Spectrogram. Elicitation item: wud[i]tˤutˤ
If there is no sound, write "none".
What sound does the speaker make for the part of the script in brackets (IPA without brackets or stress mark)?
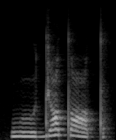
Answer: i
